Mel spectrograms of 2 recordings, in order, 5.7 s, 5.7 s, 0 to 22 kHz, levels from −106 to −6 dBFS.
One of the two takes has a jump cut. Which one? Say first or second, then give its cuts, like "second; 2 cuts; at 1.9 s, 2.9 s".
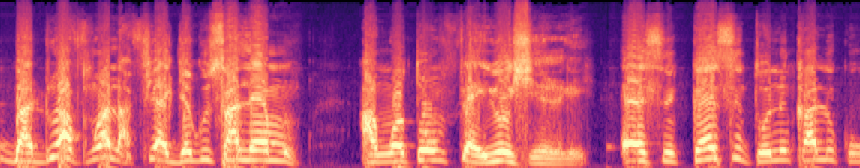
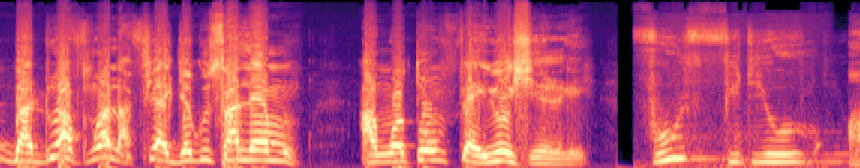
first; 1 cut; at 4.1 s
